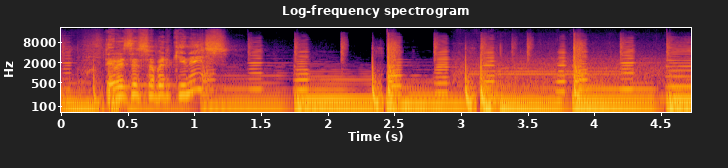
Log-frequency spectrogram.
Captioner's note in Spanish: Ruido en la puerta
